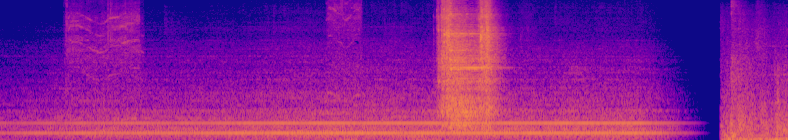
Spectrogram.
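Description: Steady machine hum with brief whirring, rustling bursts, the loudest a double burst just past halfway, as a dollar bill is drawn into a bill-acceptor slot; the hum fades out near the end. After a short gap, clattery room noise begins.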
